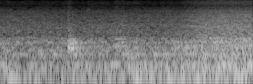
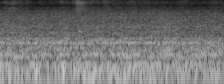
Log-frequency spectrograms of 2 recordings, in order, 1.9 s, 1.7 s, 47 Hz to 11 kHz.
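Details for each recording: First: ILG B-30 blower on 250 V with restriction plate removed, drawing about 3.4 A: heavy rising rush of air swelling to a loud steady roar; running wide open without back pressure, still within motor spec. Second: ILG B-30 blower running with its restriction plate fitted for back pressure and quieter running: steady, even low rush of air with no knocks, rattles or rising whine; normal smooth running.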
